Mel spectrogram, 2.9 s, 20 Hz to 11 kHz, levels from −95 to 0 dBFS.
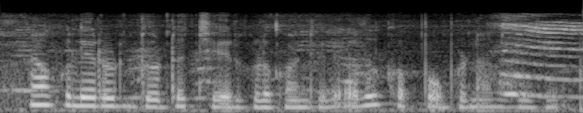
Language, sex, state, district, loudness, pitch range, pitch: Kannada, female, Karnataka, Mysore, -26 LUFS, 205-260 Hz, 230 Hz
